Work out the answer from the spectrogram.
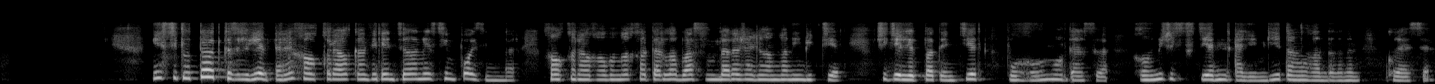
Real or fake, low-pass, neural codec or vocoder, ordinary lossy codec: fake; 7.2 kHz; codec, 32 kHz, 1.9 kbps, SNAC; none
